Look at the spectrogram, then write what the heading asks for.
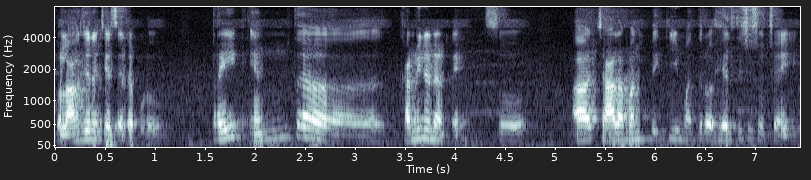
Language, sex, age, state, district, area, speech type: Telugu, male, 18-30, Andhra Pradesh, Sri Balaji, rural, spontaneous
